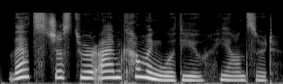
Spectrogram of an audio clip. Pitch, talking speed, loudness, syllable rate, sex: 250 Hz, 190 wpm, -17 LUFS, 5.0 syllables/s, female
